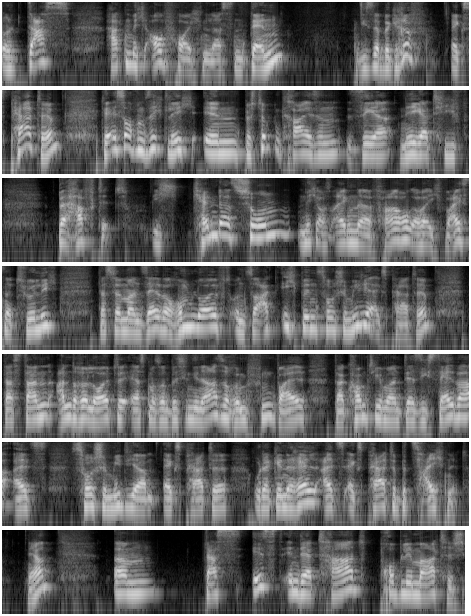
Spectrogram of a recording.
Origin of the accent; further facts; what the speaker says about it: Northern Germany, Germany; bei uns im Norden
